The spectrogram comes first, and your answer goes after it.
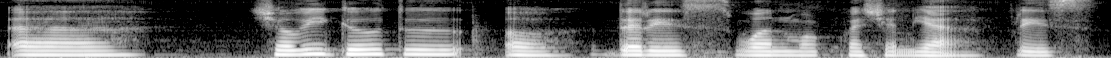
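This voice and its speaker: Mid-pitched woman moderating a seminar. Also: flat delivery, slow pace, gravelly, dark tone, smooth. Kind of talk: moderating audience questions.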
